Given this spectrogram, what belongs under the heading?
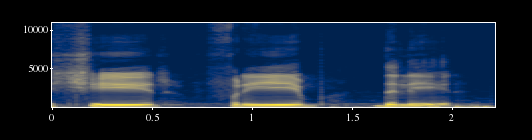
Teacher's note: اس میں یہ کی آواز واضح نہیں ہے تو یہ یائے مجہول ہے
